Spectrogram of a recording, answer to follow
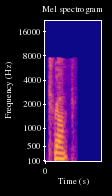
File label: truck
